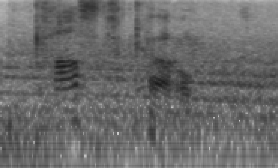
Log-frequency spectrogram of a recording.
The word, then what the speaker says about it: Costco: do you pronounce it Costco there's a t in there it's Costco you're talking about Supreme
